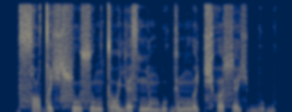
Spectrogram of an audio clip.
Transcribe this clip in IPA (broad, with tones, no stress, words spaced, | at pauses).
sʌ˩dˤʌ˥ç ɬu˥ su˧ŋtɔ˩ jɛ˥sɲʌ˧mɓu˥ ɡɛ˥mŋʌ˧ t͡ɕʰʌ˧ɬɛ˩ç bu˩b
